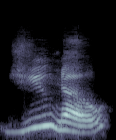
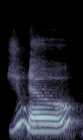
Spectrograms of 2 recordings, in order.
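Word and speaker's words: Juneau: Lake City Colorado Denver Hawaii Honolulu Alaska is pronounced Juno Juno Arizona Phoenix New Mexico Santa Fe did we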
